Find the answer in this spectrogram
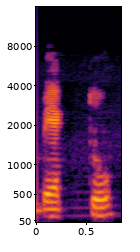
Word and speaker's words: ব্যক্ত: যেমন শব্দের প্রথমে জফলা যুক্ত ব্যঞ্জন থাকলে জফলার উচ্চারণ এ এর মত হবে। যেমন ব্যক্ত ব্যর্থ ব্যাগ্র ব্যবস্থা ন্যাস্ত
